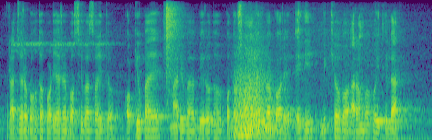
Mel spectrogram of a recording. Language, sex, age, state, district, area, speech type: Odia, male, 18-30, Odisha, Ganjam, urban, read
